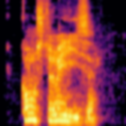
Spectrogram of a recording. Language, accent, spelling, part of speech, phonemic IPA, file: French, Canada, construise, verb, /kɔ̃s.tʁɥiz/, LL-Q150 (fra)-construise.wav
- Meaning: first/third-person singular present subjunctive of construire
